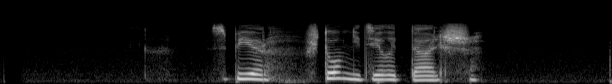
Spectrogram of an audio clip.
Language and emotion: Russian, sad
